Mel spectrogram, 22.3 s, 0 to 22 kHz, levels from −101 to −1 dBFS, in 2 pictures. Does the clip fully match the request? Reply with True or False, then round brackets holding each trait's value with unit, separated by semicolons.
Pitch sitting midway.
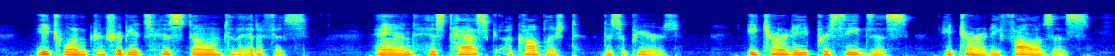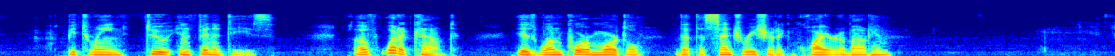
False (115 Hz)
